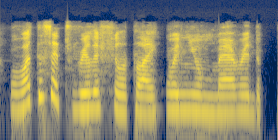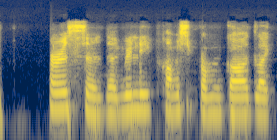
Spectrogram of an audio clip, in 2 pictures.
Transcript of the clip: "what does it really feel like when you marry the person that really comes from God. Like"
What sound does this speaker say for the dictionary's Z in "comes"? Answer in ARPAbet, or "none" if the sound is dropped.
S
